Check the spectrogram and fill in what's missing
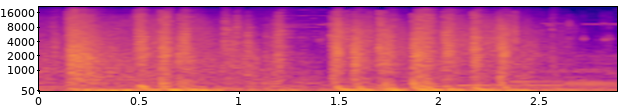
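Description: Rapid bursts of turret fire and grenade blasts from the Path of Exile 2 video game, a dense clatter of shots that comes in two main volleys with short gaps between them, loud and close with no voices.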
